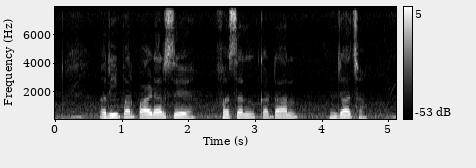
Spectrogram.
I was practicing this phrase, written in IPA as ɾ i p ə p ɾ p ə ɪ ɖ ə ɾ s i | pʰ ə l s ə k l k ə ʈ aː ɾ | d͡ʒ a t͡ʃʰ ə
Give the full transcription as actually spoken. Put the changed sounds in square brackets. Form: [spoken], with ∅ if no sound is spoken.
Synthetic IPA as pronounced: ɾ i p ə [∅] ɾ p [a] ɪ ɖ ə ɾ s [e] | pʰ ə [∅] s ə [∅] l k ə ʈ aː [l] | d͡ʒ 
